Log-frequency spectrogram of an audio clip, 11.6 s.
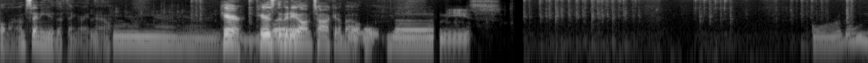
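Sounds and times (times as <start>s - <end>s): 
speech: 0.0s - 6.7s, 10.8s - 11.5s
typing on a computer keyboard: 7.0s - 8.6s, 9.3s - 11.5s.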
